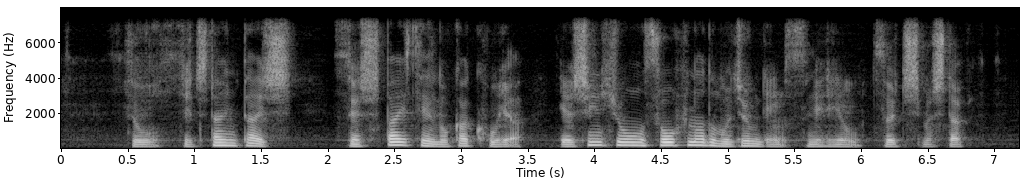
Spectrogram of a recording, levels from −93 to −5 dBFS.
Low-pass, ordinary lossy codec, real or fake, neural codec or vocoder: 7.2 kHz; none; fake; autoencoder, 22.05 kHz, a latent of 192 numbers a frame, VITS, trained on one speaker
